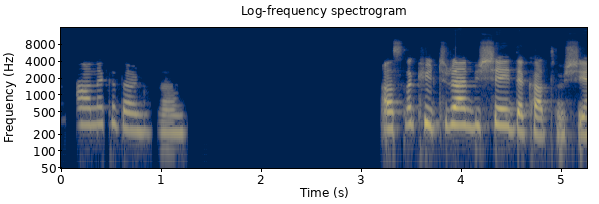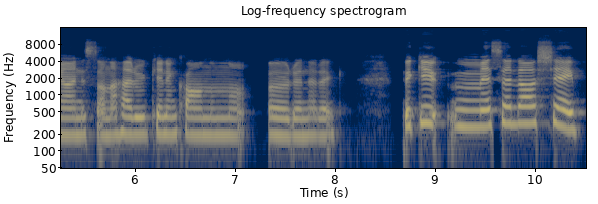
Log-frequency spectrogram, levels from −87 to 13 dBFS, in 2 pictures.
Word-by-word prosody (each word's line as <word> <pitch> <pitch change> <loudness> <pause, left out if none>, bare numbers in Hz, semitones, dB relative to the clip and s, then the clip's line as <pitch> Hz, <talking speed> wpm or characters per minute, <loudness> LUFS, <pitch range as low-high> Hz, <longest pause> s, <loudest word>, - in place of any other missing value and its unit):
A! 290 0 -2
Ne 300 +1 -6
kadar 265 -6 -6
güzel. 110 - -11 1.9
Aslında 250 +4 0
kültürel 290 -2 +3
bir 280 - -3
şey 280 -1 +2
de 230 -2 +2
katmış, 190 -3 -3
yani 195 0 +1
sana 195 0 -4
her 200 -2 +2
ülkenin 200 0 -1
kanununu 195 -1 -4 0.2
öğrenerek. 190 -1 -3 0.6
Peki, 315 0 +3 0.3
mesela, 310 +3 +4
şey, 275 -7 +3
235 Hz, 110 wpm, -21 LUFS, 195-290 Hz, 1.9 s, mesela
